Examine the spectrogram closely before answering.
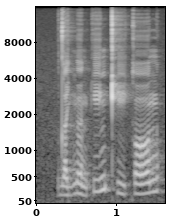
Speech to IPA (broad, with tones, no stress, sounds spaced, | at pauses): d a˩ j ŋ ɤː˧˩ n k iː˧˥ ŋ kʰ iː˧˩ k ɔː˧˥ n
